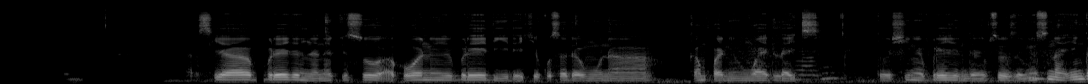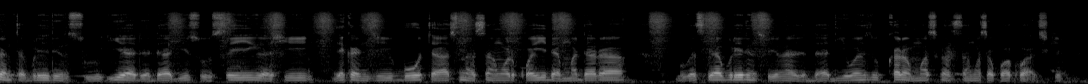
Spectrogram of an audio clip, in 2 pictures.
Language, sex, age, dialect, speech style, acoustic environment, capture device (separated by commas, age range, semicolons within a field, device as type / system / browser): Hausa, male, 35-44, Nigeria - Kano, happy, people talking, mobile / Linux / Chrome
